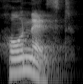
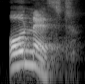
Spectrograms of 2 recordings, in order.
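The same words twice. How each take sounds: First: The word begins with an H sound. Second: The word begins with a vowel sound. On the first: The speaker calls it wrong. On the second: The speaker calls it right. "H is also silent here"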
